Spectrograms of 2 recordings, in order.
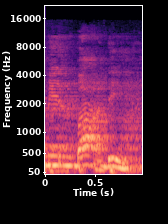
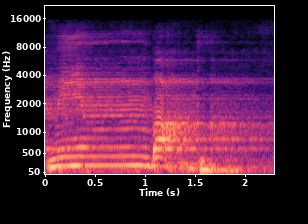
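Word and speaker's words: من بعد: Dibacanya enggak boleh nun. Dibacanya harus mim dan harus didengung dua harakat. Tidak boleh min ba'di, tapi dibacanya mim ba'di.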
